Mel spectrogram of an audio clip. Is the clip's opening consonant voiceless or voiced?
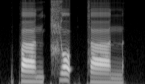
voiceless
